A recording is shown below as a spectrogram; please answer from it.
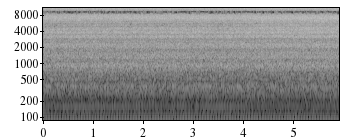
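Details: Honda GX630 V-twin just restarted after a smoked camshaft, with new oil, before the speed is set to 3600 rpm. A steady, even drone with no misses or knocks, both cylinders firing cleanly: normal running.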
